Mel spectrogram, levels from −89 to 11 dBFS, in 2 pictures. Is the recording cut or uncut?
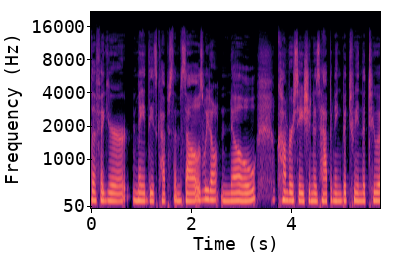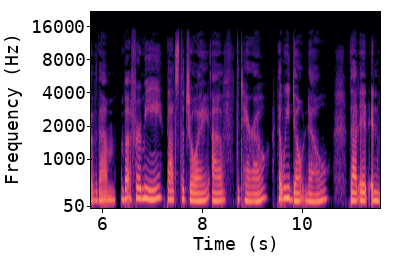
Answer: cut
